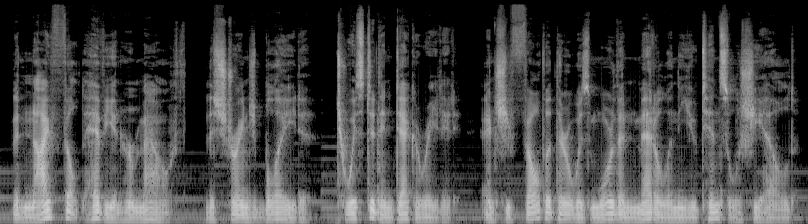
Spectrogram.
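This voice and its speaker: A man giving grave, measured narration of a dark fan story. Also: a bass voice. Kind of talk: dark fanfic audiobook narration.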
